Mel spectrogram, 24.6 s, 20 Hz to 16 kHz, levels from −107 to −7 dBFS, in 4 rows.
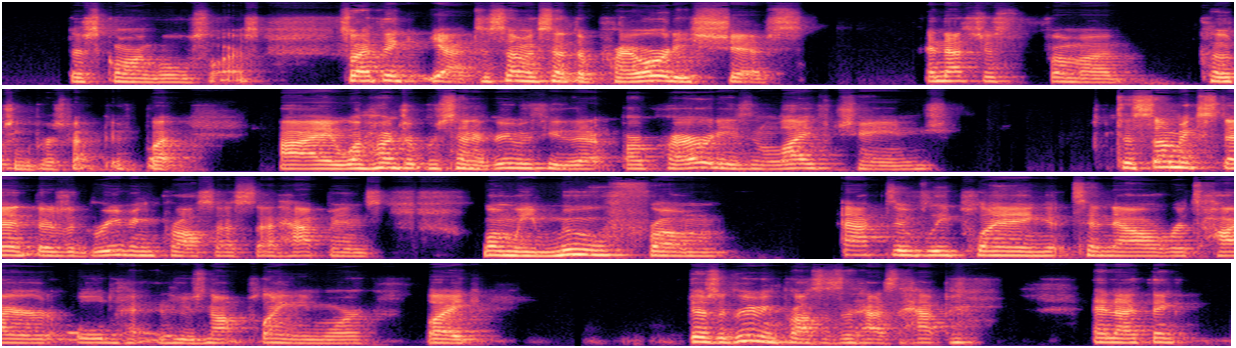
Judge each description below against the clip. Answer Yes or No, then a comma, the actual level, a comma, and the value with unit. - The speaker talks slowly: No, average, 170 wpm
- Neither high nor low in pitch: Yes, medium, 180 Hz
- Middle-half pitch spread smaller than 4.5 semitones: Yes, average, 3.1 semitones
